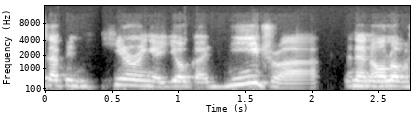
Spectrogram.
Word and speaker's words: nidra: it's funny about pronunciation I do pronounce it yoga nidra myself and that is predominantly the the pronunciation that I that I hear and that I you know people tend to be using out there it's a translation of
